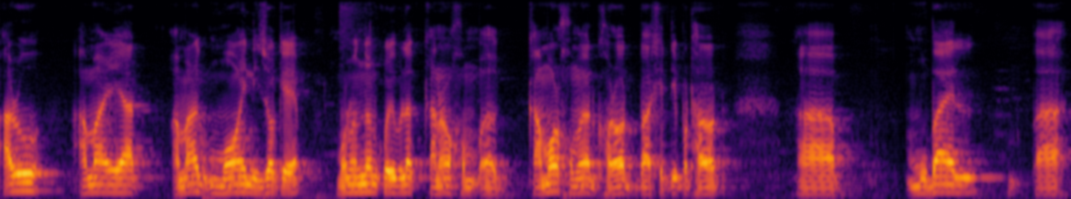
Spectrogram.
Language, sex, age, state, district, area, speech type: Assamese, male, 30-45, Assam, Sonitpur, rural, spontaneous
